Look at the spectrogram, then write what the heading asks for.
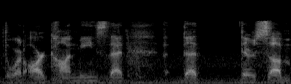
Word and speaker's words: arch: the word Arc or the word Arch that's pronounced like Arc before for Angel some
